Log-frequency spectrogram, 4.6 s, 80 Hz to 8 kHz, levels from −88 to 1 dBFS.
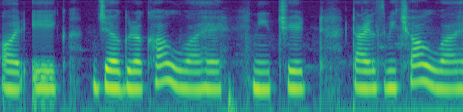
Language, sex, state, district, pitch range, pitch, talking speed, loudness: Hindi, female, Jharkhand, Ranchi, 210-225 Hz, 215 Hz, 140 wpm, -18 LUFS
